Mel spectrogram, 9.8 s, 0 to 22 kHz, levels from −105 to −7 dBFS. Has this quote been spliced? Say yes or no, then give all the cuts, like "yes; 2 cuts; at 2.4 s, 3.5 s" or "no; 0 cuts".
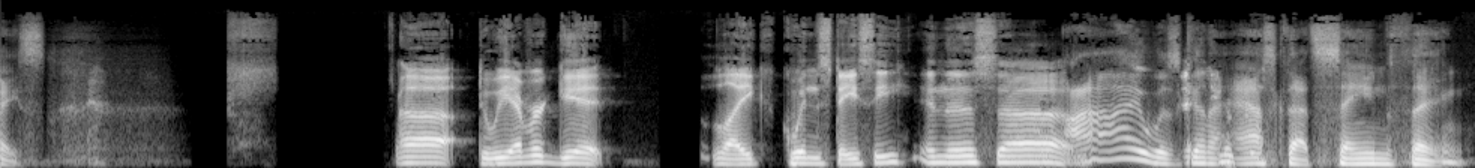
yes; 1 cut; at 3.2 s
